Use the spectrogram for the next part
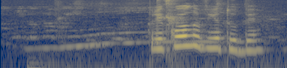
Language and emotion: Russian, neutral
